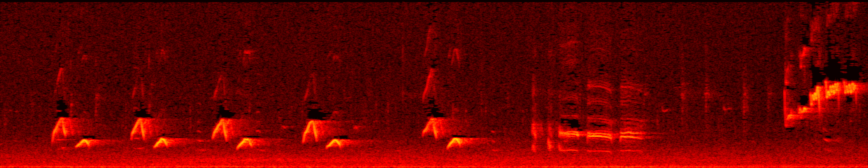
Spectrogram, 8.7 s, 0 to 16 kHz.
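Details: A song thrush at Variko, Pieria, Greece, in 2022 repeats one bright, swooping whistled phrase about six times in quick succession, then switches to scratchier, higher phrases.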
